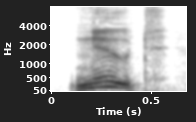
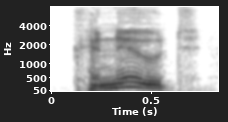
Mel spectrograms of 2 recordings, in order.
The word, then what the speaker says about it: Knute: are listening to K not Newt Knute and Howard single word Howard no one pronounces it wrong Knute so so don't look up Canute on the internet because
